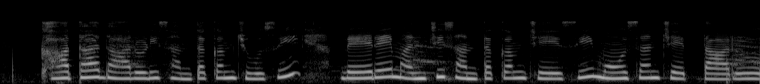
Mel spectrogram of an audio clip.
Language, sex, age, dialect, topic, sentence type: Telugu, female, 18-24, Southern, banking, statement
